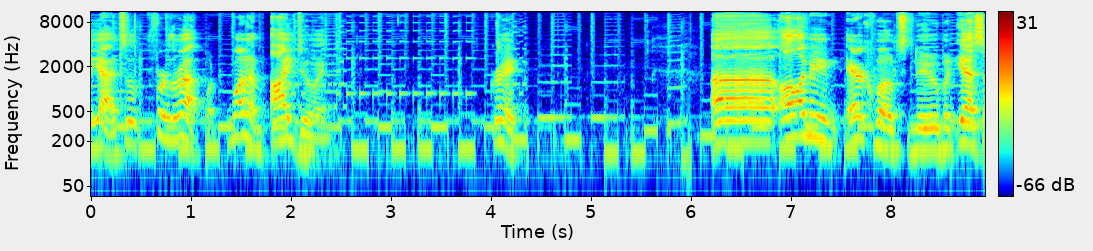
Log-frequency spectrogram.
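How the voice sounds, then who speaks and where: A tired, yawning man commentating his live speedrun in a casual style, rambling through joking, self-mocking asides. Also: a little high.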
